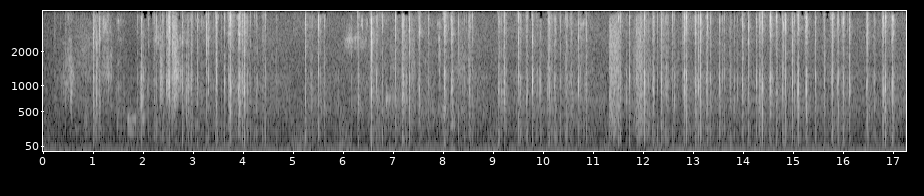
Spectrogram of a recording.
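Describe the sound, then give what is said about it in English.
Rapid, irregular clicking of keys on a keyboard continues throughout, fairly steady with brief pauses between bursts of typing, and no one speaks. “Are you typing?”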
